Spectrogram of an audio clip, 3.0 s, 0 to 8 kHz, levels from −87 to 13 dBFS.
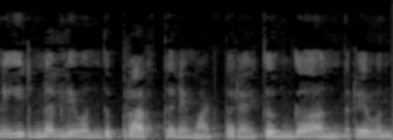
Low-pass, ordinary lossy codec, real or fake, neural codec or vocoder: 7.2 kHz; MP3, 32 kbps; real; none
